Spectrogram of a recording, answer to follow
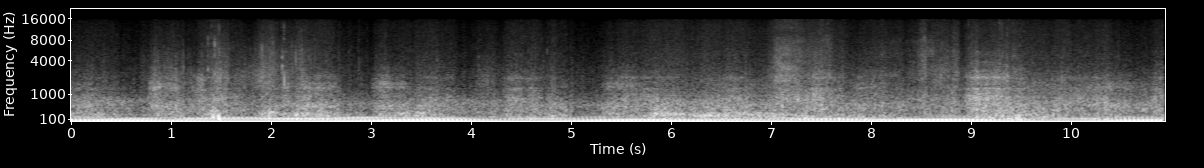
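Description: Wind on the microphone: a steady low rumble, with a single sharp click about a second and a half in.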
